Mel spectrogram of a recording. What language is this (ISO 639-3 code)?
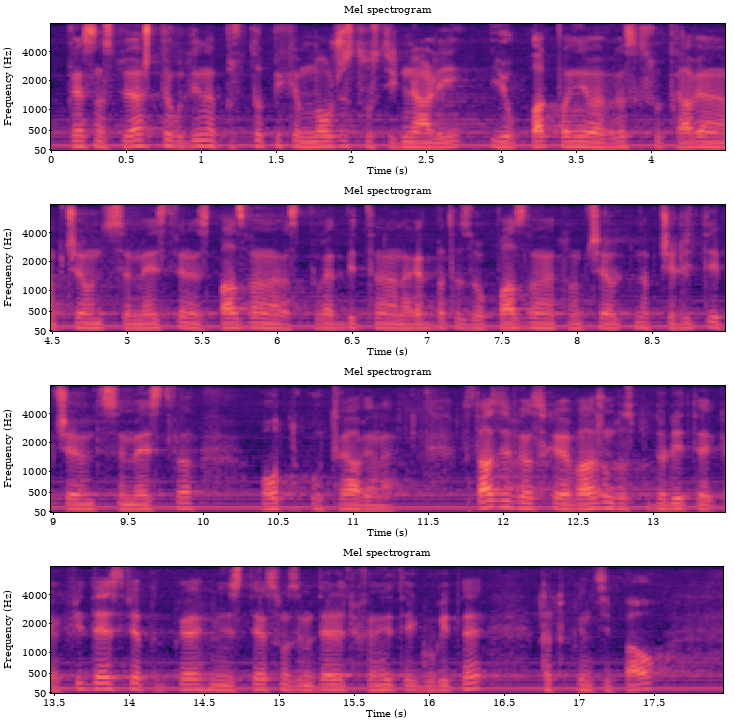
bul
